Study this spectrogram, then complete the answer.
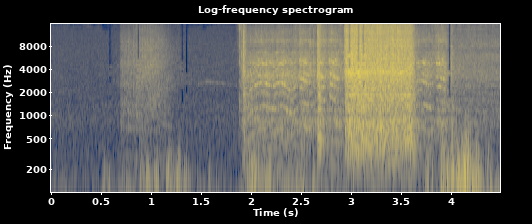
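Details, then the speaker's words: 1979 Dodge D100 with a replacement starter that turns slowly, cranked with gasoline dripped into the carburetor and compression evident: uneven stop-start cranking with brief high free-spinning whirs as the Bendix drive kicks out of the flywheel. Starter drive disengaging while cranking. "Whenever that happens, it's just dirty ignition contacts and stuff. You got too far. So whenever that happens, you just stop, let it slow down, and go again."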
